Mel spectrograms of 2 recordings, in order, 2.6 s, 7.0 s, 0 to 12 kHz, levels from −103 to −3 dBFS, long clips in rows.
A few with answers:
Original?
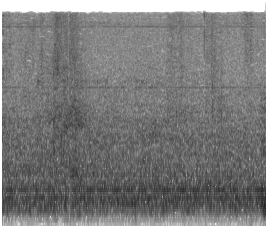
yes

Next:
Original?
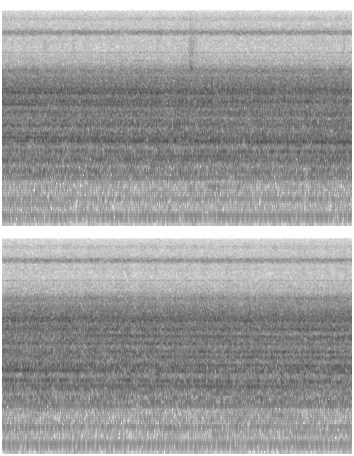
no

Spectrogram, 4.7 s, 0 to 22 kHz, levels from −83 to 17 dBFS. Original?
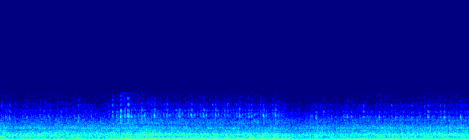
yes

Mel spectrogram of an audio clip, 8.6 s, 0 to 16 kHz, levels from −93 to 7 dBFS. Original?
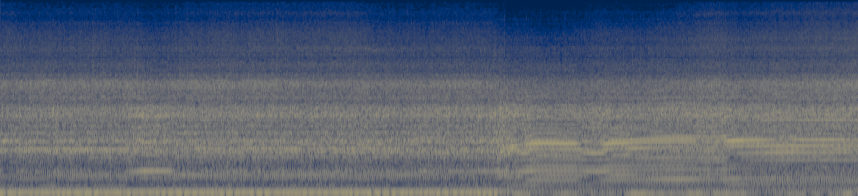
yes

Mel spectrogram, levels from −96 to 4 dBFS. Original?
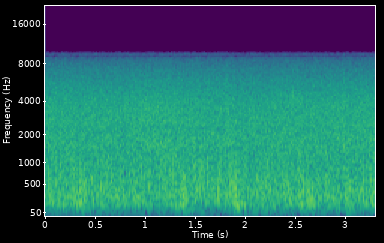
yes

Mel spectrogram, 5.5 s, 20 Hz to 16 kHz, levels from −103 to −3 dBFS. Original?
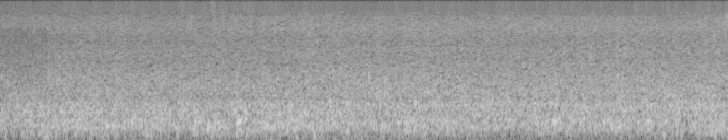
yes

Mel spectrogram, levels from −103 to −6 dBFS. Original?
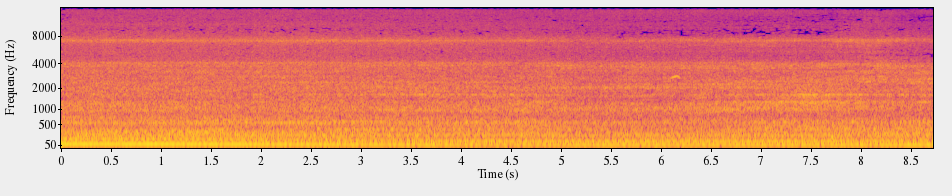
yes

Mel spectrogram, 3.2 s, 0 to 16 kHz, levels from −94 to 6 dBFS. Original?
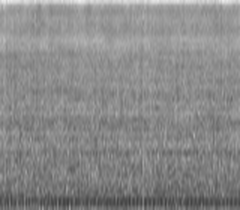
no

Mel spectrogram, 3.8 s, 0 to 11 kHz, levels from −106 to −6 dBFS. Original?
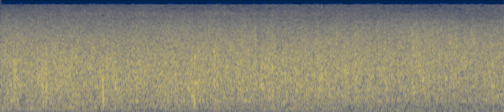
yes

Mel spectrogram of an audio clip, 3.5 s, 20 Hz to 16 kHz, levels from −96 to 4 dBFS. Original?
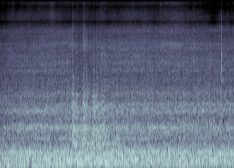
no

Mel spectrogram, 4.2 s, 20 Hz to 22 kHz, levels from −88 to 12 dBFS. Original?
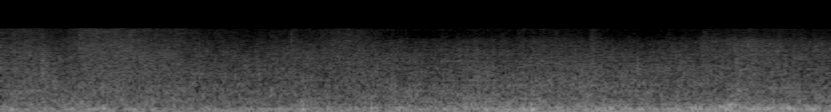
yes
